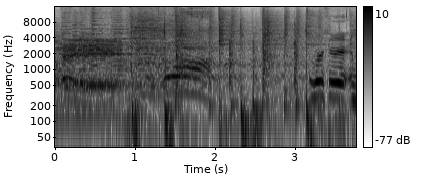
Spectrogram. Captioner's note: man screams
